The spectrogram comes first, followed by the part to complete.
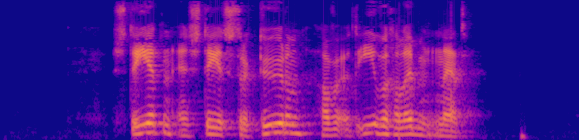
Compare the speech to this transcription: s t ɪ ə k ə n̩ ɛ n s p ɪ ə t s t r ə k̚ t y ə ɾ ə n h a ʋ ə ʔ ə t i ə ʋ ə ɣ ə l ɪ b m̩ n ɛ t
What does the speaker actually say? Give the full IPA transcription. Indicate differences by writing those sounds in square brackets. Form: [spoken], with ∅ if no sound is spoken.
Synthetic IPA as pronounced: s t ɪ ə [t] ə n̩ ɛ n s [t] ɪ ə t s t r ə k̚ t y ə ɾ ə n h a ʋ ə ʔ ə t i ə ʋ ə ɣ ə l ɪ b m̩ n ɛ t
